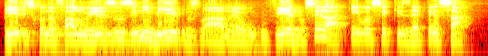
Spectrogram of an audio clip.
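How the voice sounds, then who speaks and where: A Brazilian man in his forties, with a Brazilian Portuguese accent, teaches an online exam-prep lesson. His mid-range voice is creaky and a little fast. He speaks persuasively, posing questions and then answering them himself.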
